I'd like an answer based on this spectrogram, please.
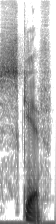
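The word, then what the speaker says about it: SCIF: for a sensitive compartmented information facility and it's pronounced skiff but it's spelled s c f now SKS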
